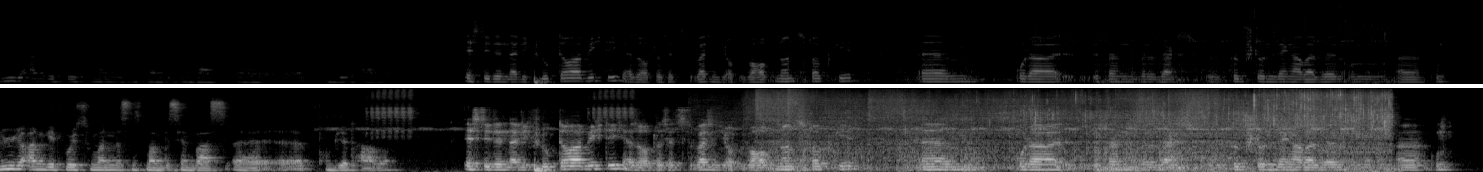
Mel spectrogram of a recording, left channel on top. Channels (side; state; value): left; quieter; 26.7 dB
